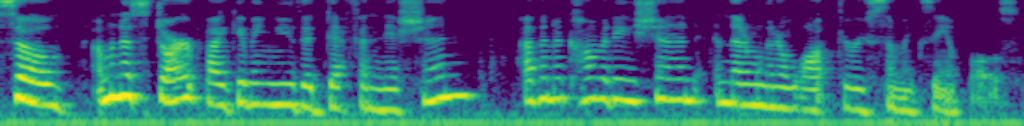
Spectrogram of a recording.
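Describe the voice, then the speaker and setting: A woman talks with a strong Texas accent, and audible room echo surrounds her voice. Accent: thick Texas. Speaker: education consultant. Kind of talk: teacher training talk.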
